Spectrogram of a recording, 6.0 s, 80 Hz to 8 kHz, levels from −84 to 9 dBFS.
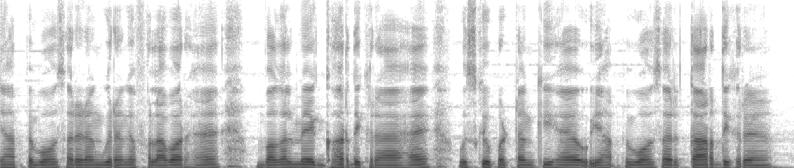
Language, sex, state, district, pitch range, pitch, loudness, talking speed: Hindi, male, Jharkhand, Garhwa, 120-125 Hz, 120 Hz, -20 LUFS, 270 wpm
